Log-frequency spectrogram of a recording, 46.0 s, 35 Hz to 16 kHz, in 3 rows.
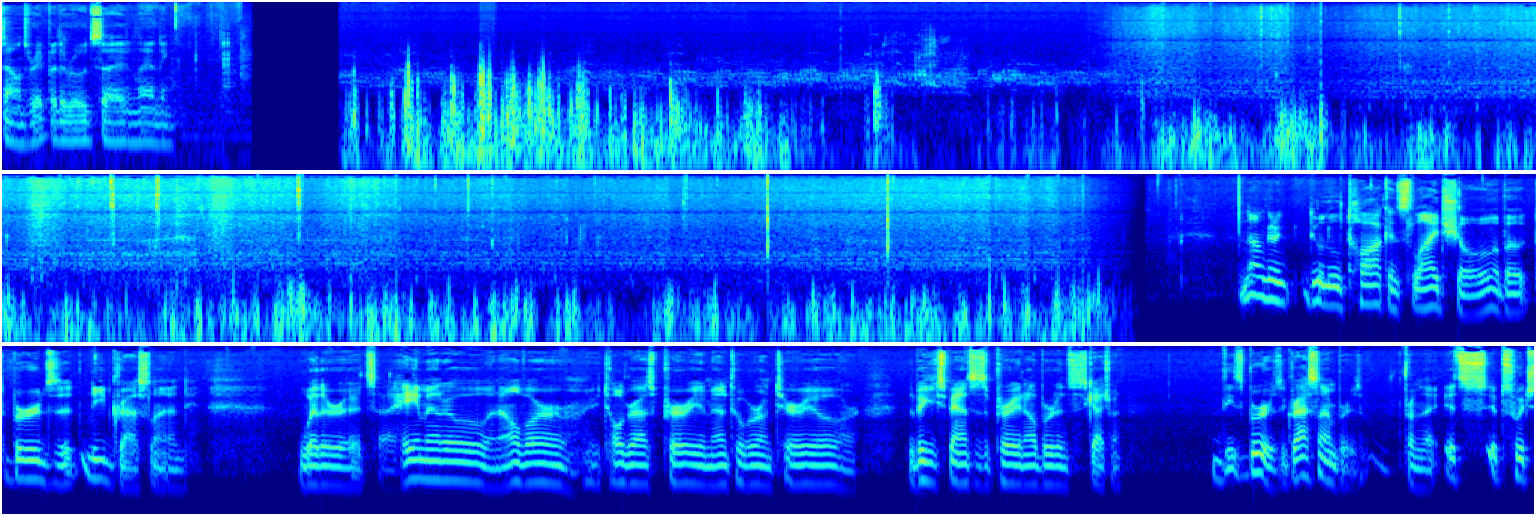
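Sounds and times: wind rumble on microphone: 3.4s - 26.7s
cranes calling: 5.6s - 11.5s
outdoor hiss: 11.0s - 26.3s.

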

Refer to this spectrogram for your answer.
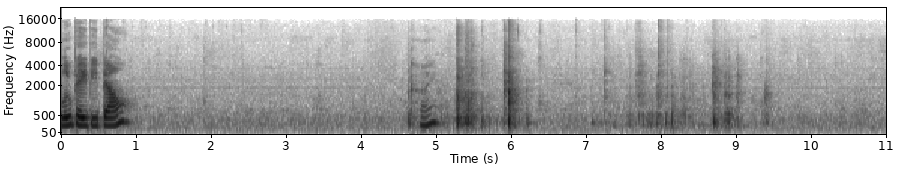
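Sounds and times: plastic toys clicking and clattering: 5.2s - 6.4s, 7.0s - 9.6s.

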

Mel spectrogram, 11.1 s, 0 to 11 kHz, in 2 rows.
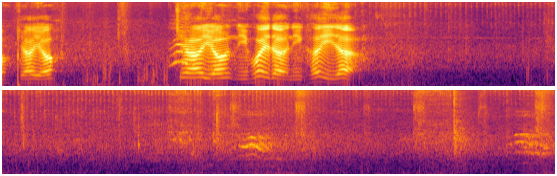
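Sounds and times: bicycle freewheel ticking: 2.4s - 10.9s.

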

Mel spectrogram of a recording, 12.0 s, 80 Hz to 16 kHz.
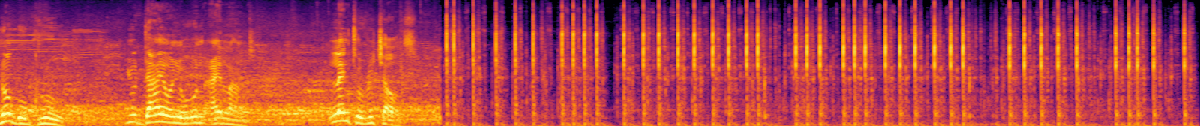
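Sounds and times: typewriter key clicks: 4.5s - 12.0s.

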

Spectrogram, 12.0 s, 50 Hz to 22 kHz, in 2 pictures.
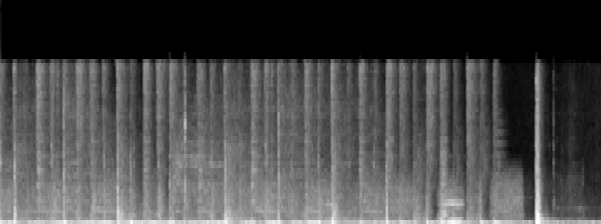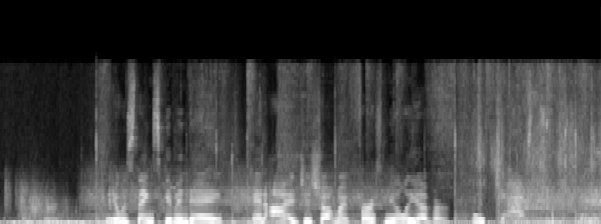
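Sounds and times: background music: 0.0s - 12.0s
rifle shot: 5.3s - 6.3s.

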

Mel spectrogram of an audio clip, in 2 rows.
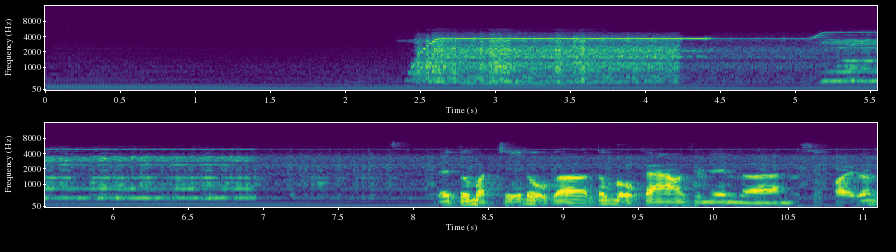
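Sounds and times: electronic hum of held tones: 0.0s - 11.0s
synthetic milling spindle whir: 2.4s - 11.0s.

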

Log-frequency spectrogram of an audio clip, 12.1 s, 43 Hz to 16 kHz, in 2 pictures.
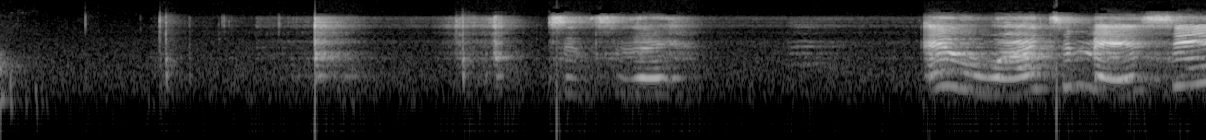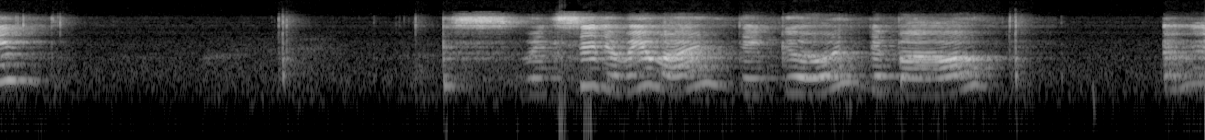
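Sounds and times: voice through small speaker: 2.3s - 3.5s, 4.6s - 6.4s, 8.3s - 11.1s.

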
